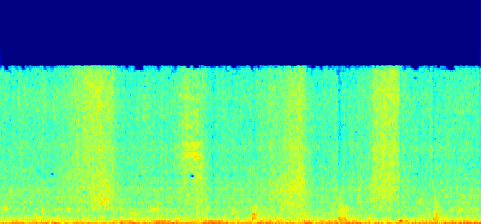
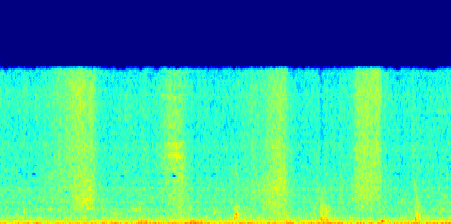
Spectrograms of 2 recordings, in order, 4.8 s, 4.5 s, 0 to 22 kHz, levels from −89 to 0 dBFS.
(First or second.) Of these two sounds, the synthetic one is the second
